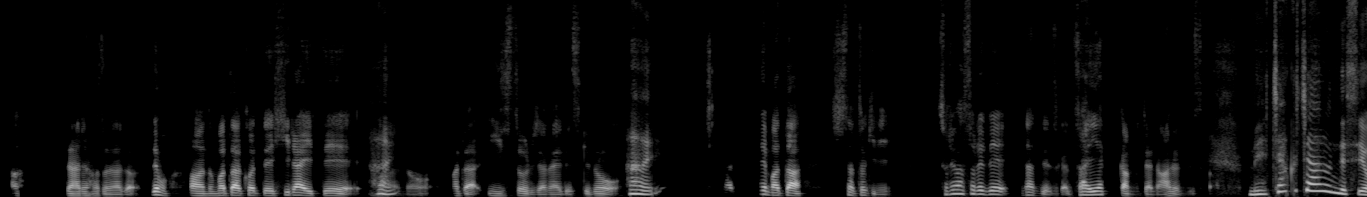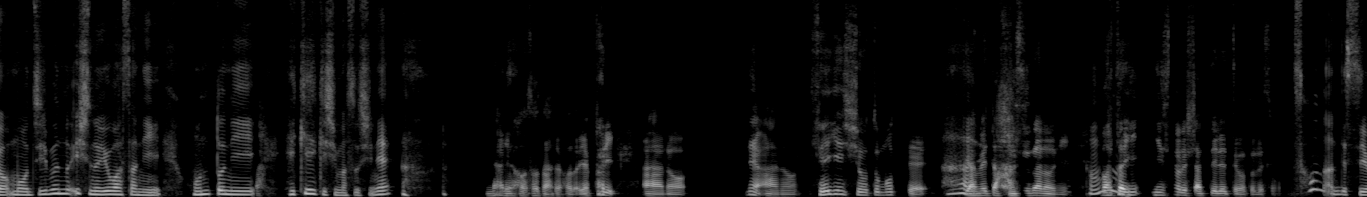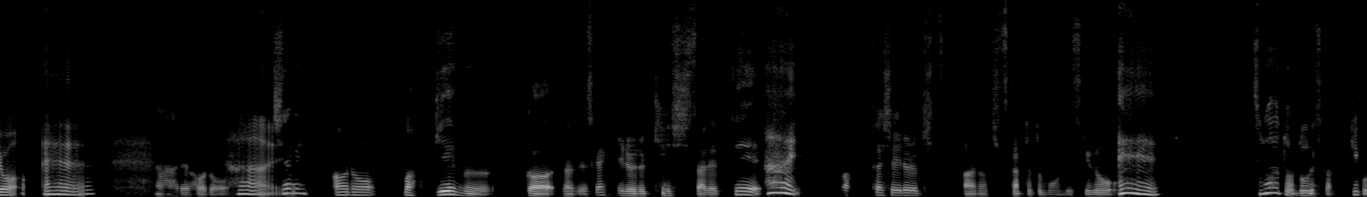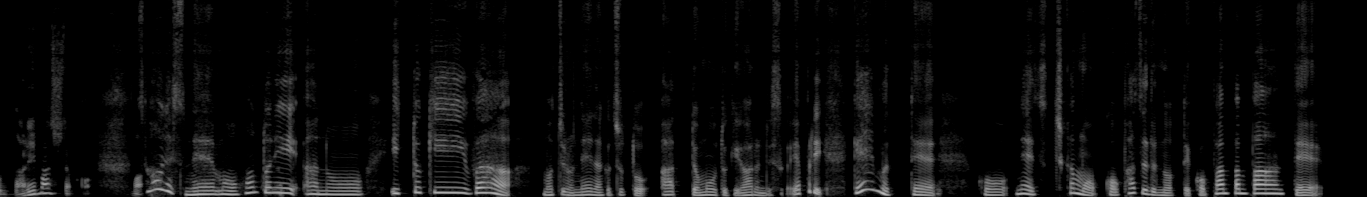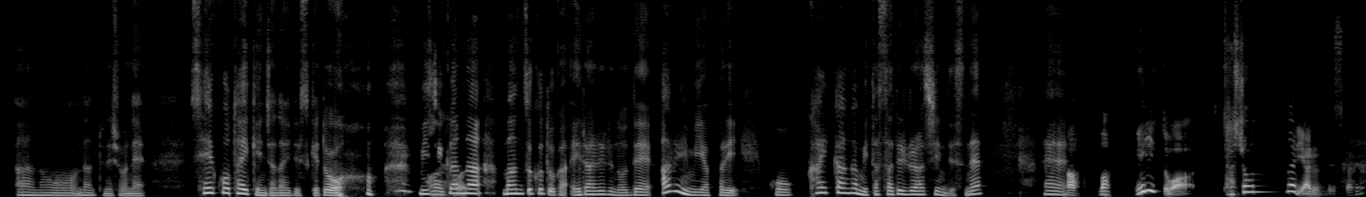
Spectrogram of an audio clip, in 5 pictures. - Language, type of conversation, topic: Japanese, podcast, デジタルデトックスを試したことはありますか？
- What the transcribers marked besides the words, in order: giggle; chuckle; other noise; laugh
